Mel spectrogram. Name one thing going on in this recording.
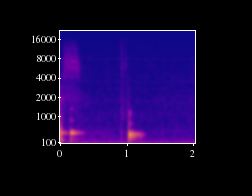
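A soft click sounds once.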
